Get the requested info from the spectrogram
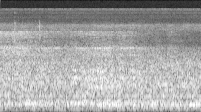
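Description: Steady background hum and hiss with a faint low tone and no distinct events.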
